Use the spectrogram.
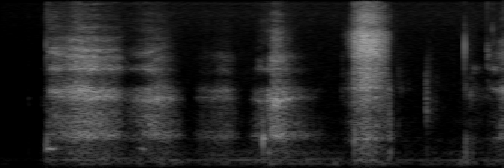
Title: Loud, slimy sneezes and soft moans ♡ #sneeze #sneezing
